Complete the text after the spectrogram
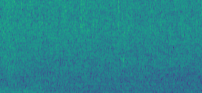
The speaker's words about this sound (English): The vast crashing of thunder overhead. The standstill brilliance of sheet lightning. The sudden downpour of a storm urged me out of doors, and I stand in deafening, strobed darkness with the water drilling into my skin.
